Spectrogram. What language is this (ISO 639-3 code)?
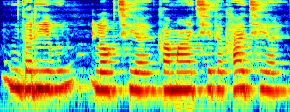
mai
